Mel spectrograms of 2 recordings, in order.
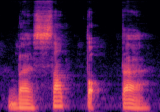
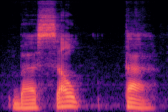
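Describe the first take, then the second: First: The t is released with an echoing bounce. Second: The emphatic quality stays partly on the t. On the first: The speaker calls it wrong. "mengkolkolahkan huruf to. Cara baca yang salah" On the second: The speaker calls it right. "yang benar bacanya"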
